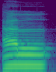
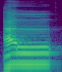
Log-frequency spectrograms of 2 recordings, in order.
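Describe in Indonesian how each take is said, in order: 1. Bunyi l membawa kualitas w. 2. Bunyi l tetap murni tanpa w. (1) "nah, ada wawunya" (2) "Makanya ditahan"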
